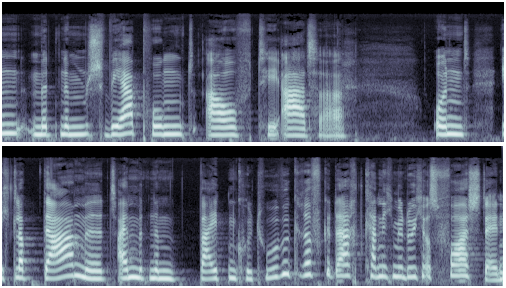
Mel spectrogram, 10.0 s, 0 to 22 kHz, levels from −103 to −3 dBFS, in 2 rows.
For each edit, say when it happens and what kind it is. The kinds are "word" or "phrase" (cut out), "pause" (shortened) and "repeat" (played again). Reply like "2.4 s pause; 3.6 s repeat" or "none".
6.2 s word

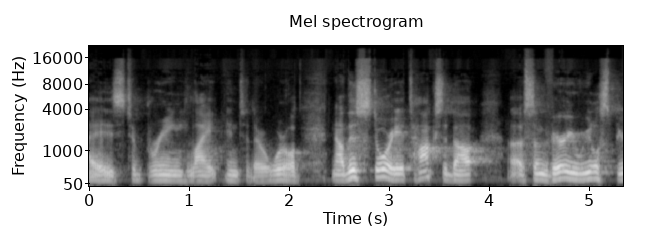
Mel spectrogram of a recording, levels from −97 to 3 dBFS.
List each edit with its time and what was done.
0.9 s word

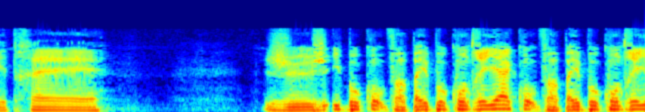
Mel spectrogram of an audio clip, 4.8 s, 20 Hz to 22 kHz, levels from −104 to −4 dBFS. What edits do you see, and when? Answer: 2.4 s word; 3.9 s repeat

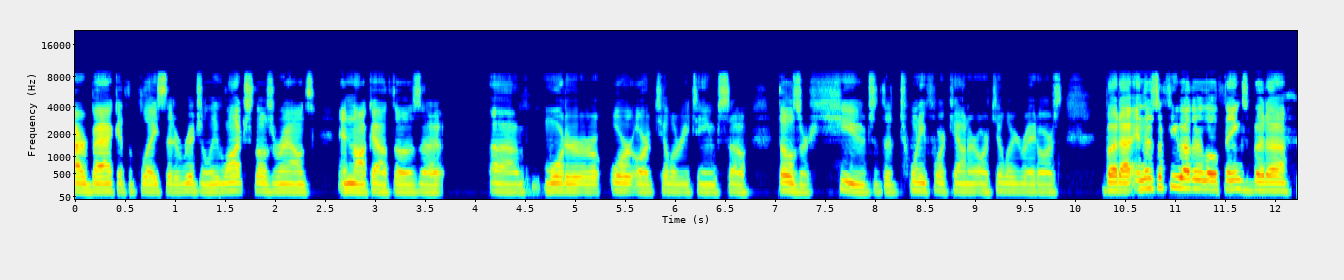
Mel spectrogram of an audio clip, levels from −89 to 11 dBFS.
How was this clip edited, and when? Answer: none

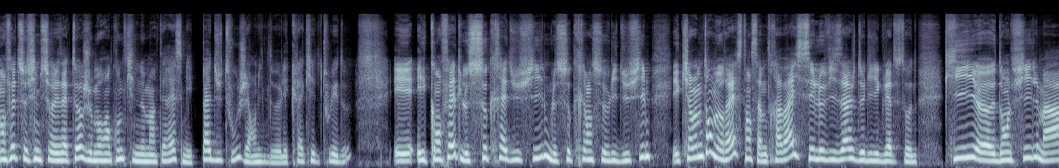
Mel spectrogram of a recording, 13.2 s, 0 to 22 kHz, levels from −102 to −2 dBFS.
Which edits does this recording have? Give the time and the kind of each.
none

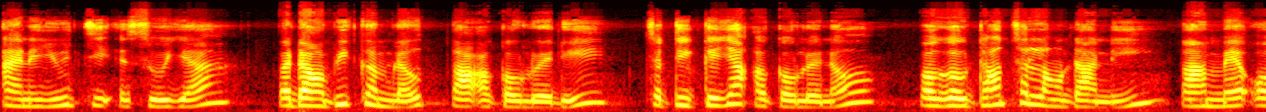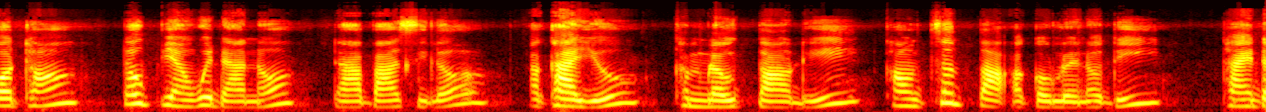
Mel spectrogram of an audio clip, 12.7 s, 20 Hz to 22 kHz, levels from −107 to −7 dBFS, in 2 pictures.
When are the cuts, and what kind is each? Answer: 5.8 s pause; 10.7 s pause

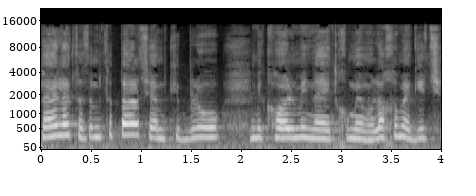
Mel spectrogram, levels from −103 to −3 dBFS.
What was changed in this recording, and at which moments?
1.0 s phrase; 2.1 s word

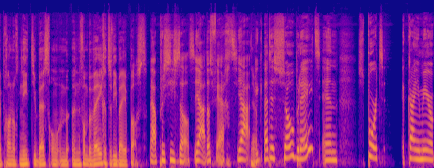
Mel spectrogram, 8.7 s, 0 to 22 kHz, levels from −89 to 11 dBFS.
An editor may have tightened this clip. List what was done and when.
1.0 s word; 1.6 s word; 2.2 s word; 4.3 s word; 5.2 s word; 6.5 s word

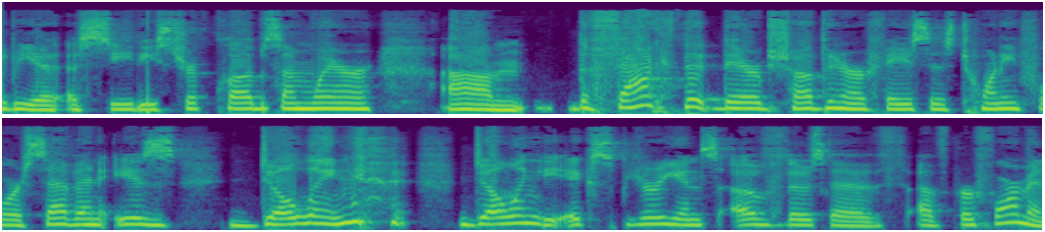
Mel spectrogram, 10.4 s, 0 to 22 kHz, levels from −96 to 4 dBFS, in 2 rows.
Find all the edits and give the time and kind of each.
3.8 s word; 7.9 s word; 9.3 s word

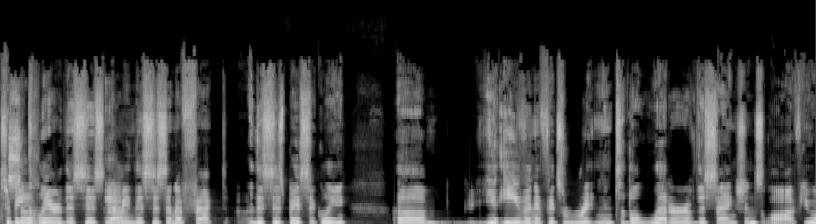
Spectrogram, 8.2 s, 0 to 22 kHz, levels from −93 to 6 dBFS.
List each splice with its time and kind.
none

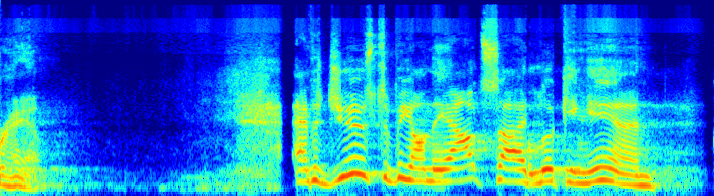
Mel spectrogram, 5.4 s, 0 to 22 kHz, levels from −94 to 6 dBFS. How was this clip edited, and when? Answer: 2.3 s word; 4.0 s word

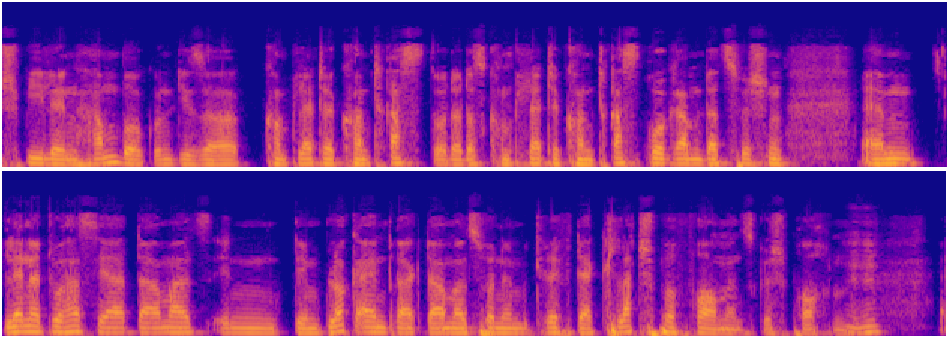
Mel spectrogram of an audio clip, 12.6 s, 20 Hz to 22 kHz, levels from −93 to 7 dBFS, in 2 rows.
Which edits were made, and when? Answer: none

